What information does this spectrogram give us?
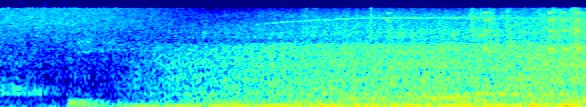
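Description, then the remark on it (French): A bus engine starts up after a brief pause and keeps running in a steady, low drone, moderately loud, with a faint higher whine on top and no voices. “J'ai été réveillée par le bruit régulier du moteur.”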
